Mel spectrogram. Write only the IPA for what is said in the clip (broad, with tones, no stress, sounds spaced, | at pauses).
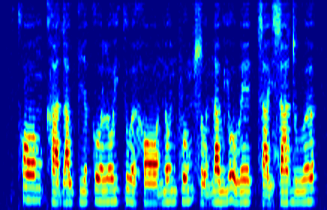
t̪ʰ ɔː˧ ŋ kʰ a˩ d a˩ w k i˩ ə̯ k o˧ l o˧˥ j t̪ u˧˩ ə̯ h ɔː˩ n o˧ n f o˧˥ m s o˩ n a˧ w j o˥˨ ʋ eː˧ k̚ s a˩ j s a˧˥ d u˧˥ ə̯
